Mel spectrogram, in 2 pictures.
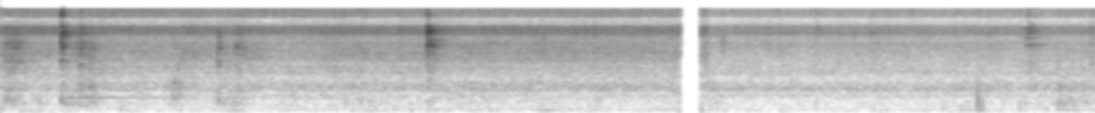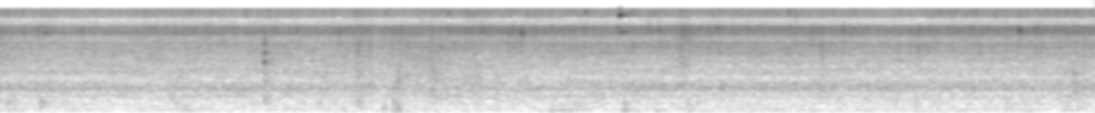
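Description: Onion and tomato frying in oil for an okra and potato curry, giving off a soft, steady sizzle with occasional light stirring scrapes and clicks, quiet and close with no voices.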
